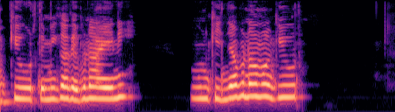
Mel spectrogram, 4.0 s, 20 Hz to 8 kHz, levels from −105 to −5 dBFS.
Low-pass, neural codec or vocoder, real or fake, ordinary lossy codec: none; none; real; none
